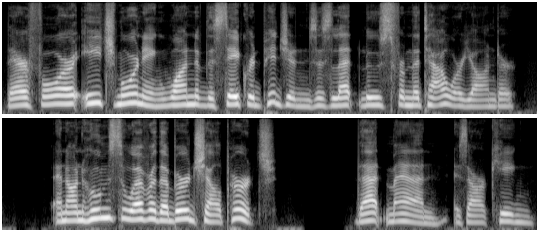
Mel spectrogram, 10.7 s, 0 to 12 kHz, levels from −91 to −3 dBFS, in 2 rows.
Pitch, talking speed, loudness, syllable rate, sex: 190 Hz, 150 wpm, -18 LUFS, 4.3 syllables/s, female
